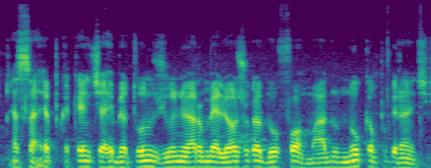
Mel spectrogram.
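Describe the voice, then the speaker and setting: Fairly quick delivery in a monotone, flat intonation. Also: man. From Rio de Janeiro, Brazil. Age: 60s. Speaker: former footballer and football coach. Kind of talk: casual video monologue. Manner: halting, many fillers.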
